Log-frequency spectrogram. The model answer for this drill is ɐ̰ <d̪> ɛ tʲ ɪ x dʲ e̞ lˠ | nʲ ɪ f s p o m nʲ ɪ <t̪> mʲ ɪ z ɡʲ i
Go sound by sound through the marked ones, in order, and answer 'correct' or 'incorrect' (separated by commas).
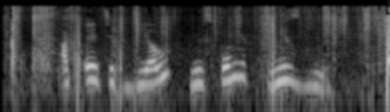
incorrect, correct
